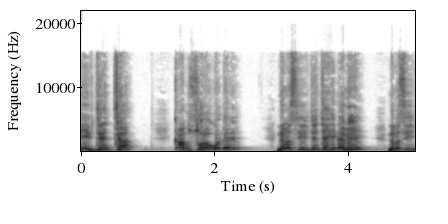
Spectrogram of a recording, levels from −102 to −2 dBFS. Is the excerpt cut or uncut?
uncut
